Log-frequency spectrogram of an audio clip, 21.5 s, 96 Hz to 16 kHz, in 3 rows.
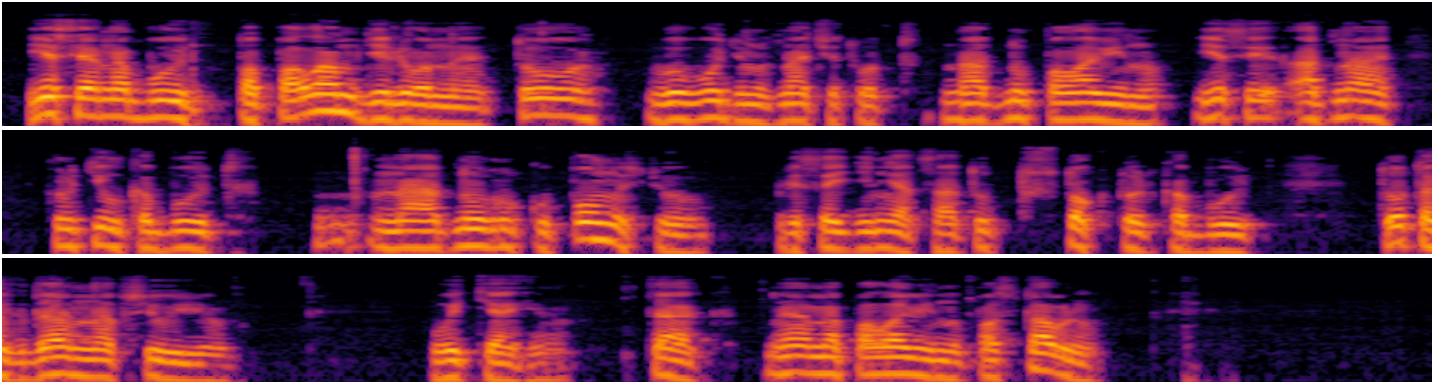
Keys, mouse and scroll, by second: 2.1 middle click, 3.8-11.5 drag, 17.4-19.2 drag.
